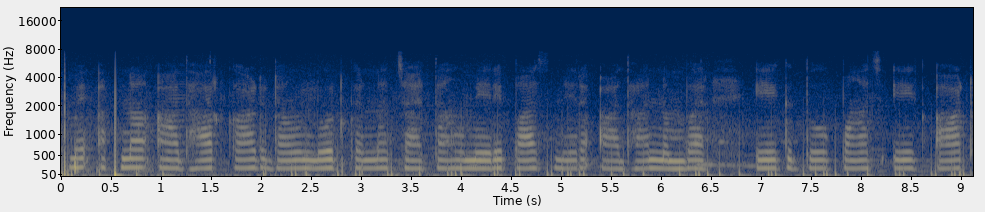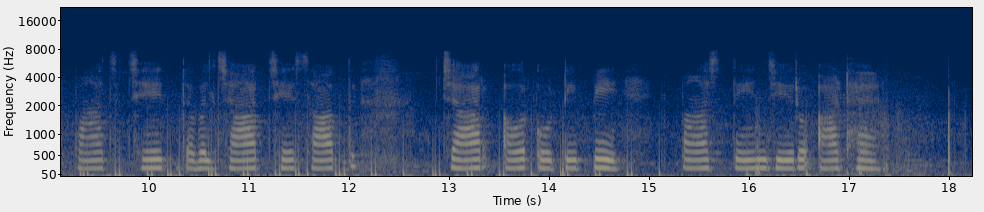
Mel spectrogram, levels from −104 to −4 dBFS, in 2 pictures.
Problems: none marked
